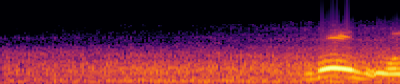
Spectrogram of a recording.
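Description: Low, even background rumble that slowly grows louder for about a second and a half, then a person's voice starts speaking.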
